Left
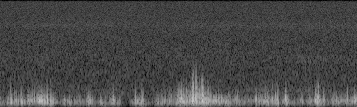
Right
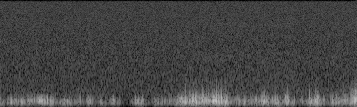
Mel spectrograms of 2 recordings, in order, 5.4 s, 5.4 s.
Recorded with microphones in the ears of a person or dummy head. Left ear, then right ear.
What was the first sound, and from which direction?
Only background noise.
